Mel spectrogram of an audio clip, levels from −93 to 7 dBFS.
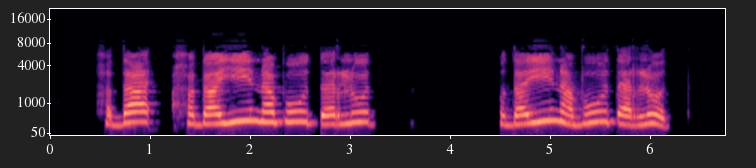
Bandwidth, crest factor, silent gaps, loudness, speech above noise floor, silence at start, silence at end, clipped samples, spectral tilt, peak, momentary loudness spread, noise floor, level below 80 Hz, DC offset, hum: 7.2 kHz; 18 dB; 1.11-1.20 s, 3.25-4.44 s; -20 LUFS; over 70 dB; 0.55 s; 0.6 s; under 0.1%; -3 dB/octave; -4 dBFS; 13 LU; under -90 dBFS; -80 dBFS; under 0.1%; none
